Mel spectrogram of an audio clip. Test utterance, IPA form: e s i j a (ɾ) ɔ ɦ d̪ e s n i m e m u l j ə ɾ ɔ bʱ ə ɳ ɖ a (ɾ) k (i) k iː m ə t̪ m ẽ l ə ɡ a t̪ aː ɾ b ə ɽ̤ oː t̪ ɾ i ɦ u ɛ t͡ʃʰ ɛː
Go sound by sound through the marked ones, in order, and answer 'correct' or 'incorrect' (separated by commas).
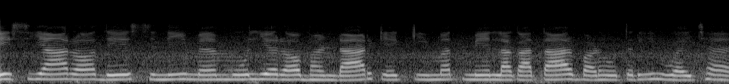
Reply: correct, correct, incorrect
